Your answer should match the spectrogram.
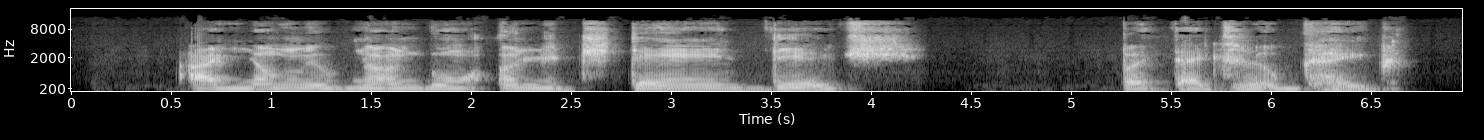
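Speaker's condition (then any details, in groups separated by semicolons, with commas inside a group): Cerebral palsy with speech impediment; John Hayes feared nobody could understand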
